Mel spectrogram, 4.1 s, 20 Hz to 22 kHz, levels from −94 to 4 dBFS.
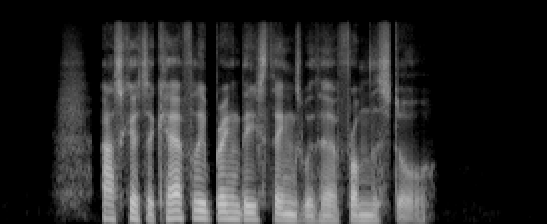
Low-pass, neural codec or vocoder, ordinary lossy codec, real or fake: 14.4 kHz; autoencoder, 48 kHz, 128 numbers a frame, DAC-VAE, trained on Japanese speech; none; fake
